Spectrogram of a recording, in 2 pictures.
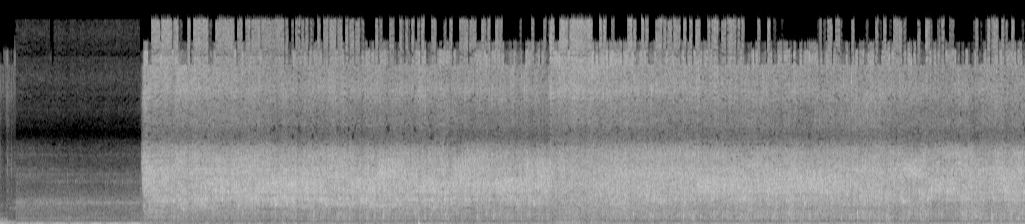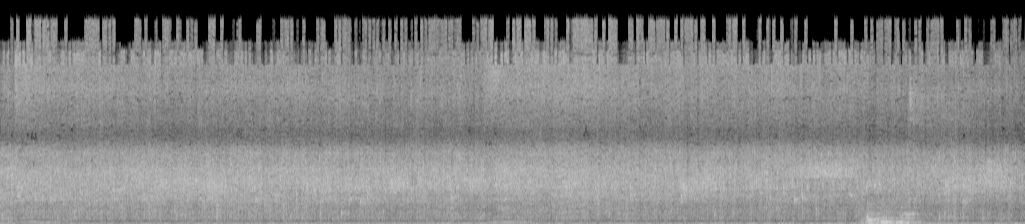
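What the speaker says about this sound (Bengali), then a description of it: "তেলটা গরম হলে আমি ভেজে নেব পিসগুলো" Dough pieces fry in hot oil in a wok, producing a loud, steady hiss of sizzling that starts abruptly after a quieter moment and continues unbroken up close.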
